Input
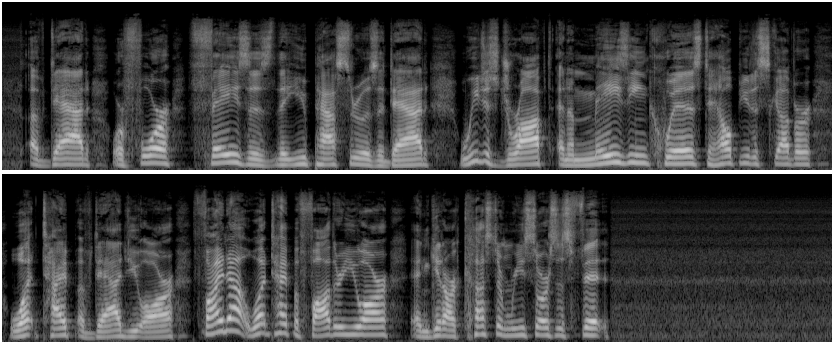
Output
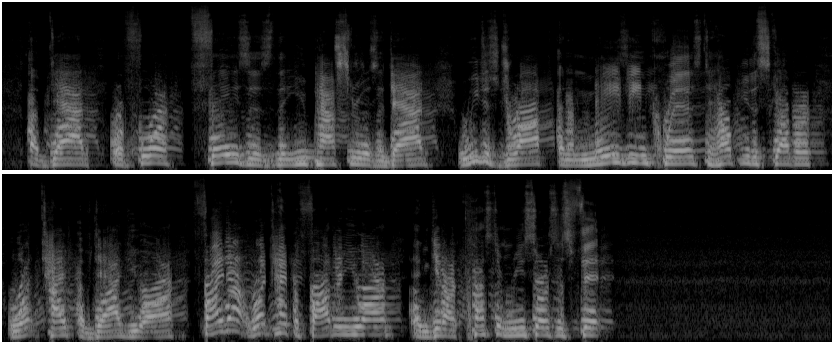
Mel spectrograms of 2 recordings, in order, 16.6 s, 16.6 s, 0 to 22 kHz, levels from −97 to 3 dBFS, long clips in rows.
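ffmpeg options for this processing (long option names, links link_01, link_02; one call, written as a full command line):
ffmpeg -i in.wav -filter_complex "[0:a]highpass=frequency=58:poles=1,bandreject=frequency=60:width_type=h:width=6,bandreject=frequency=120:width_type=h:width=6,bandreject=frequency=180:width_type=h:width=6,bandreject=frequency=240:width_type=h:width=6,bandreject=frequency=300:width_type=h:width=6,bandreject=frequency=360:width_type=h:width=6,bandreject=frequency=420:width_type=h:width=6,afwtdn=0.0178,equalizer=frequency=5100:width_type=o:width=2.4:gain=-2.5,acompressor=threshold=-37dB:ratio=8,asplit=2[link_01][link_02];[link_02]asetrate=66075,aresample=44100,atempo=0.66742,volume=-6dB[link_03];[link_01][link_03]amix=inputs=2:normalize=0,asplit=2[link_04][link_05];[link_05]adelay=160,highpass=300,lowpass=3400,asoftclip=type=hard:threshold=-35dB,volume=-20dB[link_06];[link_04][link_06]amix=inputs=2:normalize=0,volume=1dB" out.wav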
